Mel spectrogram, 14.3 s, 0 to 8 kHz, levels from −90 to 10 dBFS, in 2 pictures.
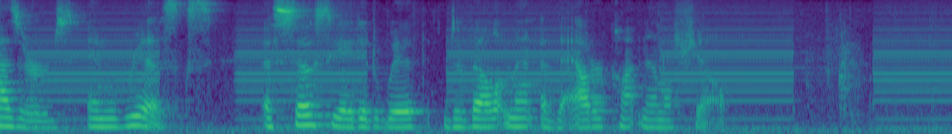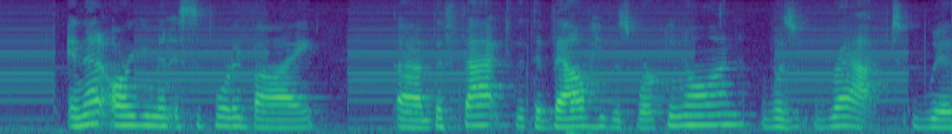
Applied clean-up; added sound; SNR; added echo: none; Siren; 17 dB; none.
